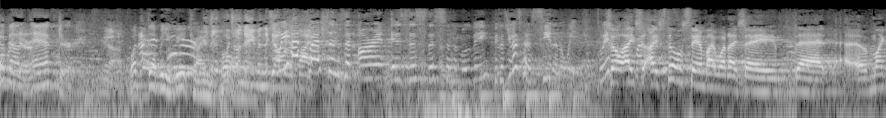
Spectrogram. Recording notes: Our huge live show with PotterCast, recorded at Manhattan’s Union Square Barnes & Noble right after the premiere of Harry Potter and the Goblet of Fire . More than 500 fans came out to say hello; we all were downright terrified.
